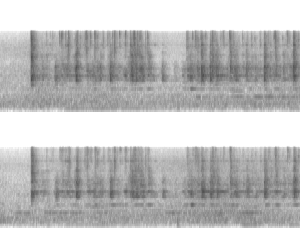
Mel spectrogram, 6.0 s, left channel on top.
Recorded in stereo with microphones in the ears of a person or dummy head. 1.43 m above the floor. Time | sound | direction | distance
0.6 | a rattle | 45° left (ahead or behind) | 0.5 m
